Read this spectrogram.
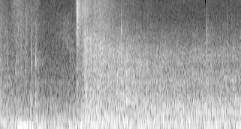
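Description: A heavy sliding door hisses open.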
